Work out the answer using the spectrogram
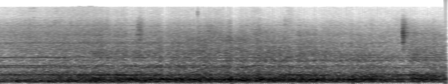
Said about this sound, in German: Auch immer schöne Geräusche, wenn der rumpelnde Fahrstuhl hier nach unten geht. Ja, absolut, absolut. Das war mir als Kind unheimlich, hier mit dem Auto zu stehen und dann runter zu ruckeln. Elbtunnel war immer ein Abenteuer.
